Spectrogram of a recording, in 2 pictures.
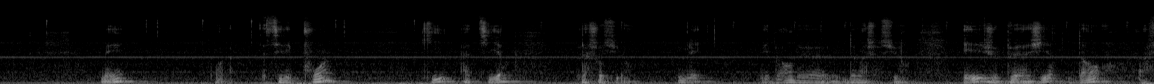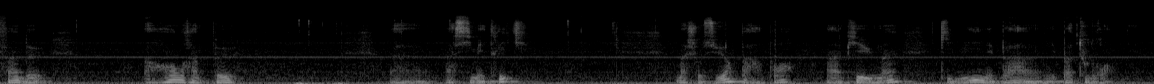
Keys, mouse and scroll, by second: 1.5 right click, 6.0-12.9 middle drag, 12.3 right click, 15.4 right click, 16.0 click, 17.8-21.3 middle drag.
